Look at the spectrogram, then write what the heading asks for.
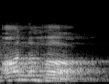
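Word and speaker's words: آنها: Onho ini tuh kalau ada tanda ini di alif, tanda mad jaiz ya. Ini tuh dibacanya o. Jadi ini dibacanya onho, onho, onho.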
